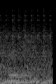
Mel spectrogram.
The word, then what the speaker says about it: buoy: Some people pronounce that boy, but that is the buoy.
